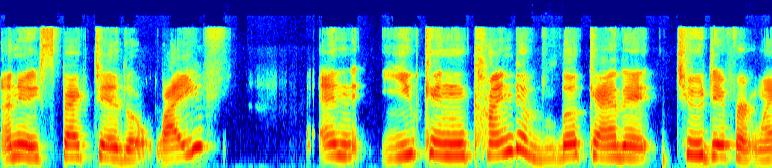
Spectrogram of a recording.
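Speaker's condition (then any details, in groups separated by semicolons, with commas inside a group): Friedreich's ataxia; motor skills and speech affected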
